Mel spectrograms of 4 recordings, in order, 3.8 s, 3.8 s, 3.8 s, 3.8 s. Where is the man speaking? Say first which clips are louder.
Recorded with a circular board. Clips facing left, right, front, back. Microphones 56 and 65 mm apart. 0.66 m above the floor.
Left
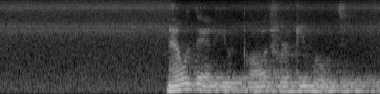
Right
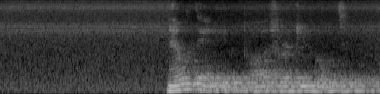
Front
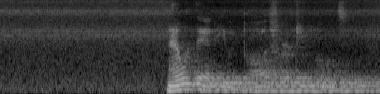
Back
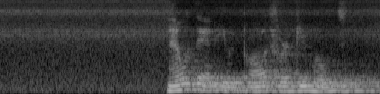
Left 4 dB, front 1 dB; 60° left, 0.8 m; by 3.5 s 135° left, 1.8 m.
